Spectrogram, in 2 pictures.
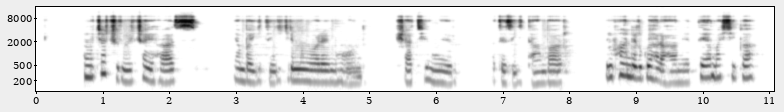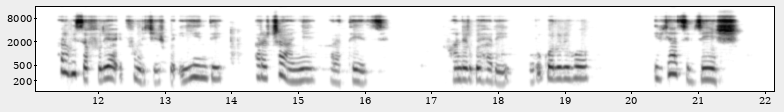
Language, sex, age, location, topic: Kinyarwanda, female, 36-49, Kigali, health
